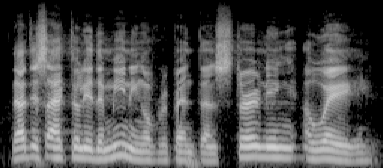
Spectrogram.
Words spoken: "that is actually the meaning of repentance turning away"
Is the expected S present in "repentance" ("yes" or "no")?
yes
